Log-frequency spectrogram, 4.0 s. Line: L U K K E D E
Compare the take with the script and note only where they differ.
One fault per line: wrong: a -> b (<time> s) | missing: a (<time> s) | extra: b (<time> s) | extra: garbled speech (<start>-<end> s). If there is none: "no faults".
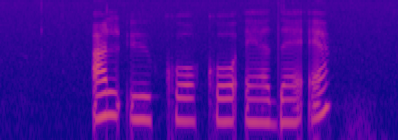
no faults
